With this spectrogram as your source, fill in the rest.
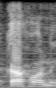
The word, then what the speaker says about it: cajon: Kemudian ada, nah ini dibacanya kahon ya.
